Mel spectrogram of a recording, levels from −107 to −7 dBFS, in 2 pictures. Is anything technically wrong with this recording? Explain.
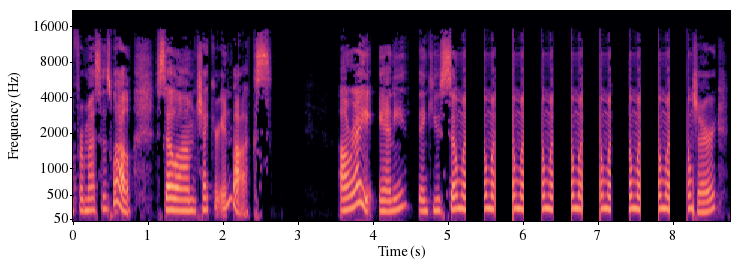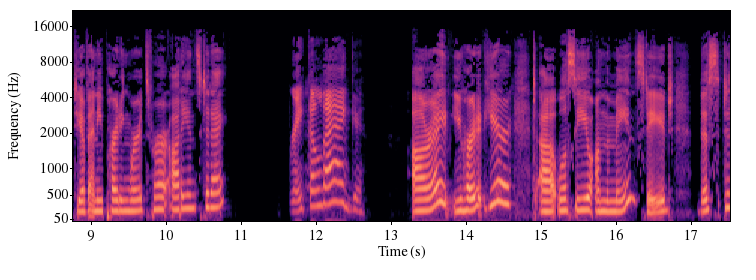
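Yes. From 5.24 to 8.27 s, just after "thank you so", the speech shows stutter with silent gaps: a 143 ms fragment repeats eight times, each followed by 245 ms of digital silence, a steady 388 ms cycle. This is likely a stalled stream replaying its last buffer, and the audio for that span is lost.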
